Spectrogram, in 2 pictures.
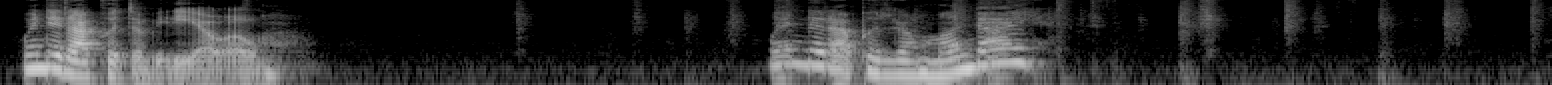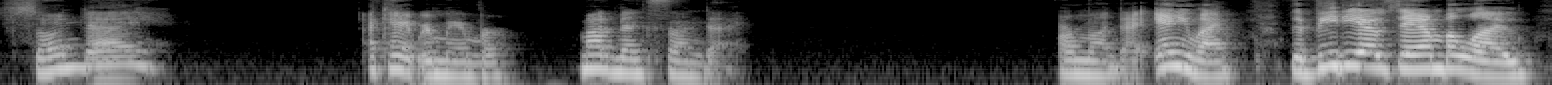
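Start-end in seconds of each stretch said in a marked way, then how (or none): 0.1-1.4 soft, quick question muttered to herself; quiet muttering. Real, not acted. Vlogger trying to recall the upload day, muttering. Wondering aloud when she posted. 3.8-13.5 soft, unsure thinking aloud; half-heard musing, not meant for the viewers; muttering to herself. Real, not acted. Vlogger guessing which day she posted, softly muttering. Trying to recall the upload day.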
